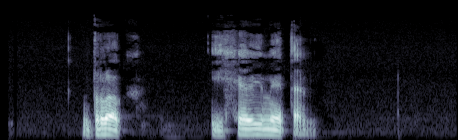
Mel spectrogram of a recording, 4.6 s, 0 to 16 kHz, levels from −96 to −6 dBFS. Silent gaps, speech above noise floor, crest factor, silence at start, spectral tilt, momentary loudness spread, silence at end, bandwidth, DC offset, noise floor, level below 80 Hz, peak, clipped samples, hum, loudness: none; 52 dB; 20 dB; 0.85 s; -6.5 dB/octave; 17 LU; 1.55 s; 7.8 kHz; under 0.1%; -73 dBFS; -56 dBFS; -4 dBFS; under 0.1%; none; -21 LUFS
